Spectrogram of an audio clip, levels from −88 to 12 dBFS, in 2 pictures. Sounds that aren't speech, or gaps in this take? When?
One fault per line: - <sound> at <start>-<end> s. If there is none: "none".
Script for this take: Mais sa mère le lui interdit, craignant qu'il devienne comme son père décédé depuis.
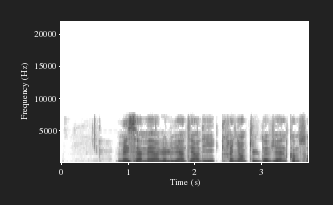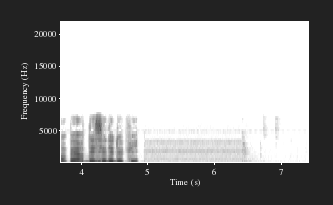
none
